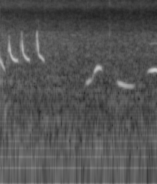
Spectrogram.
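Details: A captive White-rumped Shama, over-excited in breeding condition and aggressive (chasing and pecking the hand at feeding), gives three quick, high, downslurred whistles, then three lower, slurred whistles spaced about a third of a second apart.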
